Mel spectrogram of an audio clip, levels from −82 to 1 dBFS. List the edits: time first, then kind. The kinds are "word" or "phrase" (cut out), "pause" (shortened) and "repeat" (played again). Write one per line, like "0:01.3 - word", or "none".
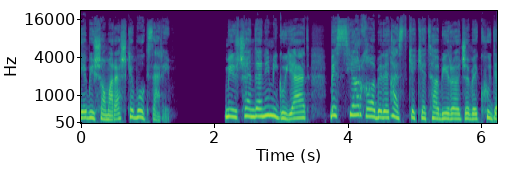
0:04.6 - word

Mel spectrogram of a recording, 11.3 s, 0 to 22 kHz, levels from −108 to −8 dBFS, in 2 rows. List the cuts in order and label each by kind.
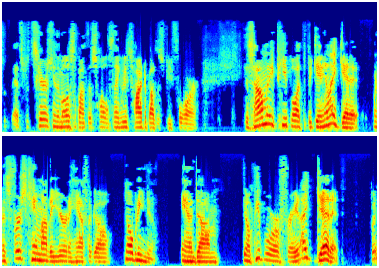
none

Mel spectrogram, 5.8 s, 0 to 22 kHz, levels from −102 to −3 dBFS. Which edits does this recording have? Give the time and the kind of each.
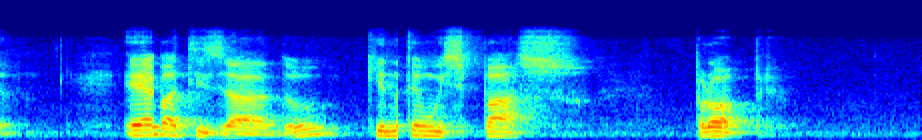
0:01.0 - word
0:02.5 - word

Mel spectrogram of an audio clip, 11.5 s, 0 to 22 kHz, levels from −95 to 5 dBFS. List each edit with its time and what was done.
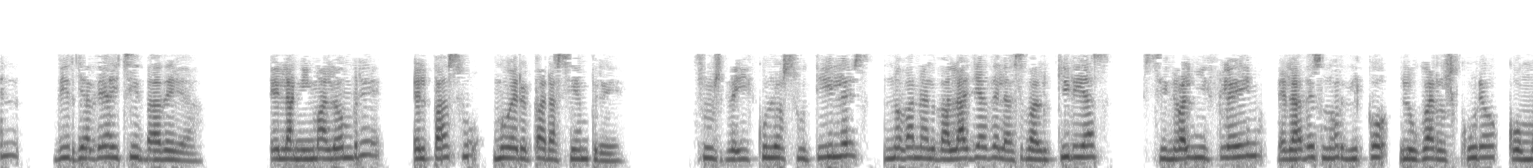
none

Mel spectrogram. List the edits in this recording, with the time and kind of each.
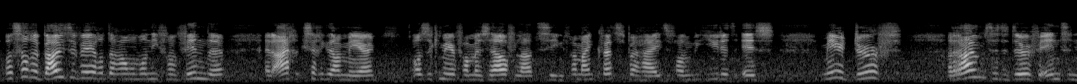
0:04.4 - word

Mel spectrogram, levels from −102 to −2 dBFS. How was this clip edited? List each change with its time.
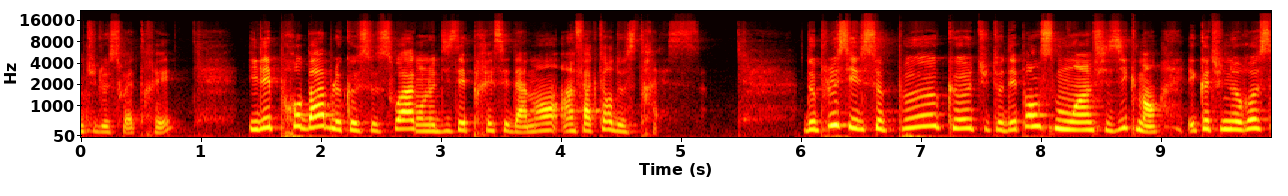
0:02.8 - word

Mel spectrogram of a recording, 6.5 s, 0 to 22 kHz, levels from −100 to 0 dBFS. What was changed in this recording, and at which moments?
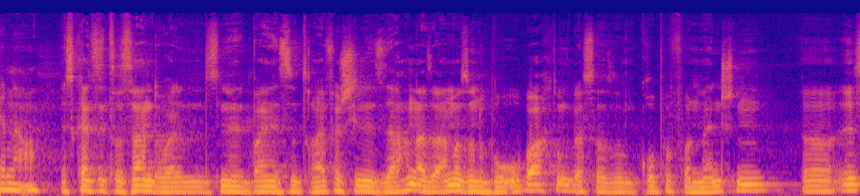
none

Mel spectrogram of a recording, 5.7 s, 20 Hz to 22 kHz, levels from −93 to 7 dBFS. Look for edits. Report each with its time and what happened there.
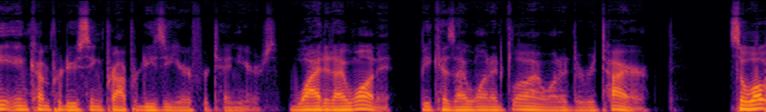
0:03.8 - word
0:04.3 - phrase

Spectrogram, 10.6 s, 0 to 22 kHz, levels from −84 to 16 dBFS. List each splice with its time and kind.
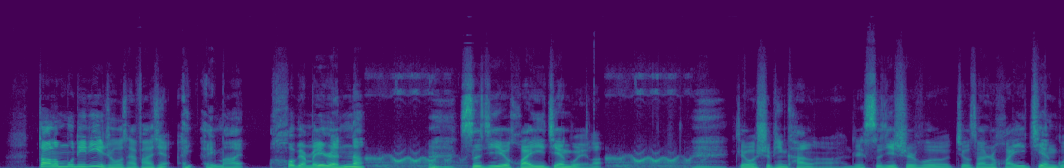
0:02.6 - pause

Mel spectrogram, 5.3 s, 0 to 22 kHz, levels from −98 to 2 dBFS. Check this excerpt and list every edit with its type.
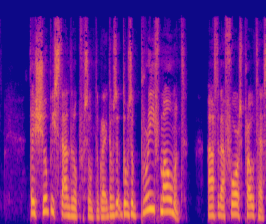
none

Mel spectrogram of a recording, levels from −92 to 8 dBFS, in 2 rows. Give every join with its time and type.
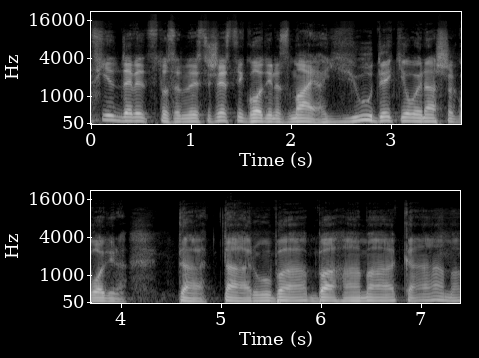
none

